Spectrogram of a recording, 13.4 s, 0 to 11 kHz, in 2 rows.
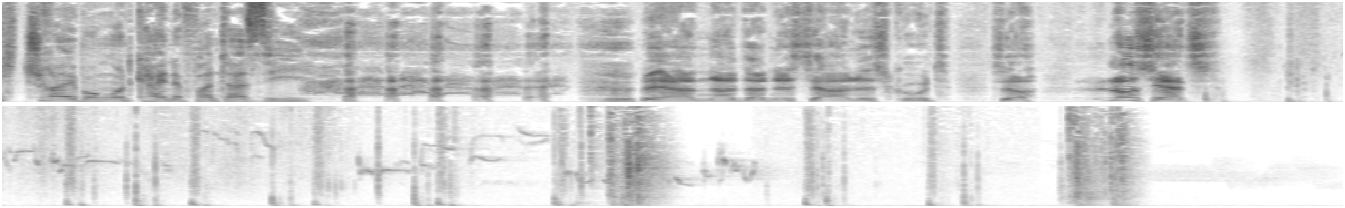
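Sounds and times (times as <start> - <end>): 
speech: 0.1 - 6.6
laughter: 1.5 - 5.1
faint high chirping: 5.6 - 10.7
door closing: 9.5 - 10.2, 12.0 - 12.5.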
